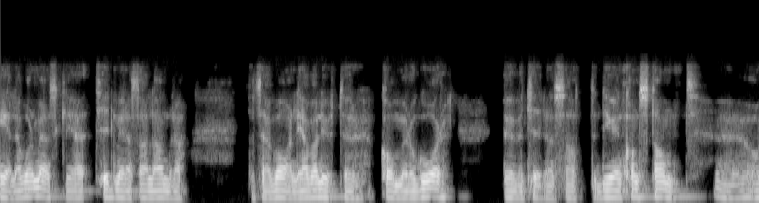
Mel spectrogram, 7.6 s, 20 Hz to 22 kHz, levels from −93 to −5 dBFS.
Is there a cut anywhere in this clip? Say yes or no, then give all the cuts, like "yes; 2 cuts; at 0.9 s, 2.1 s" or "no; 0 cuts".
no; 0 cuts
